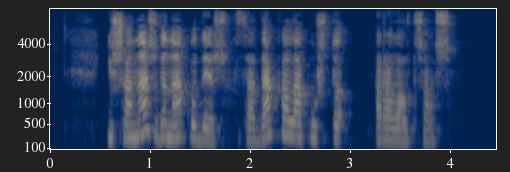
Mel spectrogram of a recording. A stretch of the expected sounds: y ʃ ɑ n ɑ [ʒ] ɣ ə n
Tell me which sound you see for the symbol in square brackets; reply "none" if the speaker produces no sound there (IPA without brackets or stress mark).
ʃ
